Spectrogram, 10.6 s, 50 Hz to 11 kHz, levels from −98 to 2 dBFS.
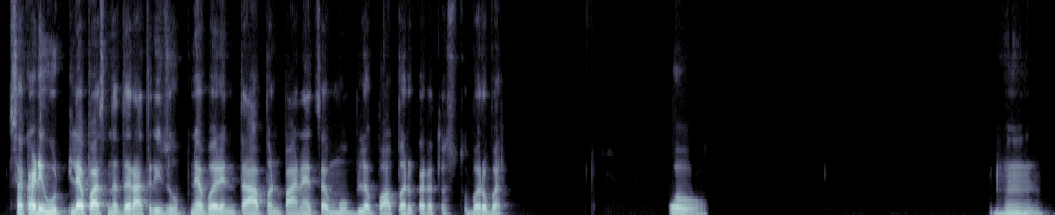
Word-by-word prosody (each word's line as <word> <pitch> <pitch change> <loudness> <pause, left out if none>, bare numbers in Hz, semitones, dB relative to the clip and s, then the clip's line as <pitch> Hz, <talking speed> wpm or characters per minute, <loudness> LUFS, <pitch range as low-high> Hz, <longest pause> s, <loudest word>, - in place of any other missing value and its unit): सकाळी 145 +2 +6
उठल्यापासनं 135 -1 +4
तर 135 - +5
रात्री 125 +2 0
झोपण्यापर्यंत 115 0 -1
आपण 110 +2 0
पाण्याचा 110 +2 -3
मुबलक 110 0 -4
वापर 90 +2 -2
करत 95 -3 -5
असतो, 80 - -18
बरोबर? - - -1 1.7
हो. 90 -5 -3 2.8
हं. 110 -4 -6
110 Hz, 80 wpm, -22 LUFS, 105-125 Hz, 2.8 s, सकाळी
